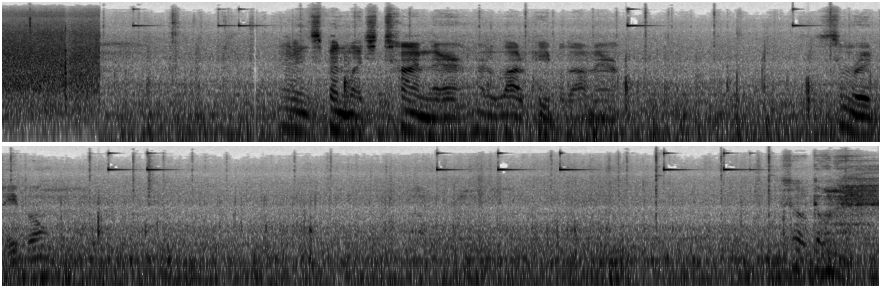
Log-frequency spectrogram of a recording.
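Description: A vehicle engine rumbles low as it drives slowly.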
